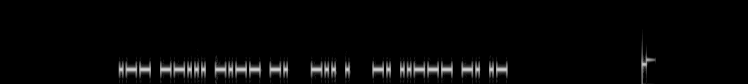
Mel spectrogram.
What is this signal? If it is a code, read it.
Morse code, heard as a keyed tone, about 36 wpm, 700 Hz. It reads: W7YN DE N2NA
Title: USA Callsign DE Callsign - 4 Characters - 35wpm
